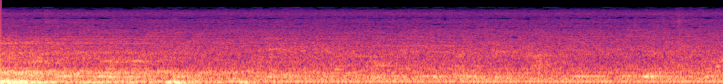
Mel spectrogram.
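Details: Microphone plugged into a mixer's mic (XLR) input: steady low ground-loop hum with a faint buzz. Grounding the accessory/mixer reduces it.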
